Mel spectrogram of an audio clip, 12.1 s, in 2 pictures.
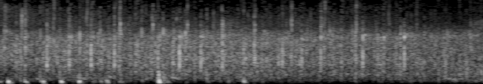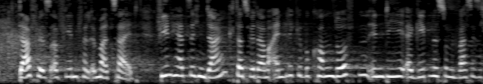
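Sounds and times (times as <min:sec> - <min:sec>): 
audience applause: 0:00.0 - 0:06.4
speech: 0:06.3 - 0:12.0.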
